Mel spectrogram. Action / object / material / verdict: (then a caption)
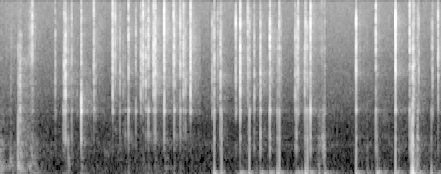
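tap / small metal candle tin filled with wax / metal / none. A small, cylindrical, yellow-green printed metal citronella candle tin, hollow and apparently filled with candle wax, is held and then stood on a table while being tapped and scratched with long acrylic nails. A dense run of quick, crisp clicking taps and light scratchy scrapes follows, each tap dying away almost instantly, over a faint low hum.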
